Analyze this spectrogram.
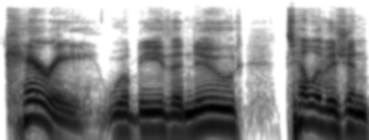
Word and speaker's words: Caray: cards uh we know chip Carey pronounced Carrie will be the new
